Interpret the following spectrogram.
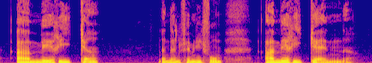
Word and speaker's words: américaine: So when you talk about the nationality, américain, masculine form, un, américain, and then feminine form, américaine. Américaine. Okay, it's really open this A-I.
